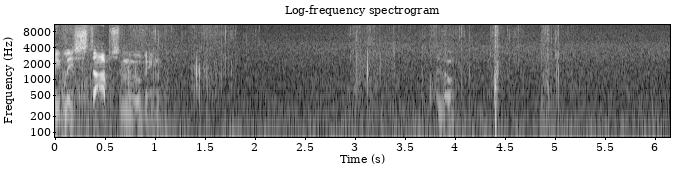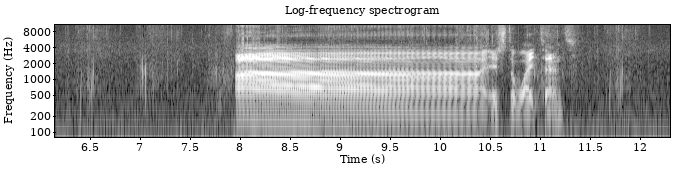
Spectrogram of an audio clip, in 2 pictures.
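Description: A young man speaks briefly and calmly into a close microphone.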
